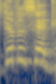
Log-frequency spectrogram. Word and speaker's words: Divisek: And she'd say, just say you're Divisek. And I'd be like, nobody knows how to say Divisek. And I'd call, and it's Divisek. Oh, okay, Divisek, I'll call you. It's Divisek.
